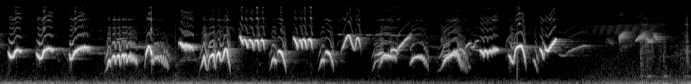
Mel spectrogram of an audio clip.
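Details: White-rumped shama, excited and changing voice during a long-string song: a quick sequence of full, swooping, slightly harsh whistled notes, each different, tumbling in rapid succession before fading.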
